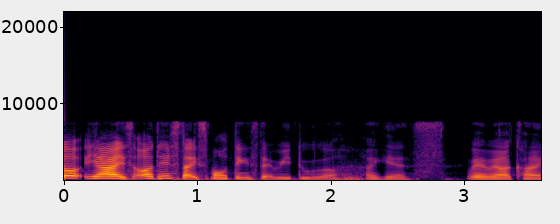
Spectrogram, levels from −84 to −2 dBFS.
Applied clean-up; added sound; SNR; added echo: none; none; none; none.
